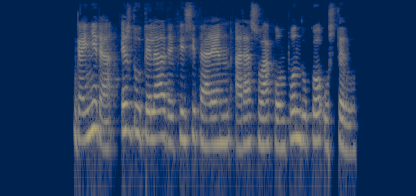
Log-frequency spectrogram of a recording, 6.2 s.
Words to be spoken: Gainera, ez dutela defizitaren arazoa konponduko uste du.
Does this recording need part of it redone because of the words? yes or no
no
